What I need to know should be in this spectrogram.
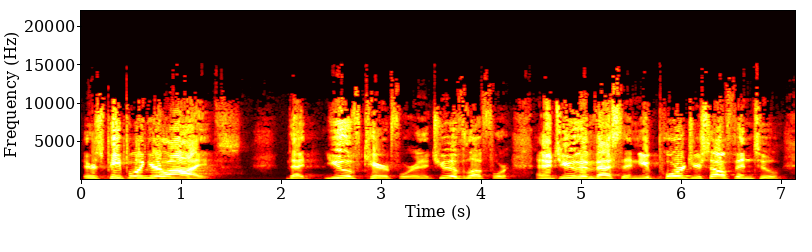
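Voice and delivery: loud, rising sermon delivery; fervent preaching. Acted. Preacher pleading with his church, loud and impassioned. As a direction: pastor urging the congregation, preaching loud and fervent.

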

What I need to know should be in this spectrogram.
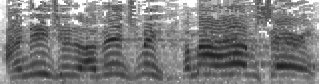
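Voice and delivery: high, loud nagging widow voice; pleading widow. Acted. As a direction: pester the judge like an insistent widow.

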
